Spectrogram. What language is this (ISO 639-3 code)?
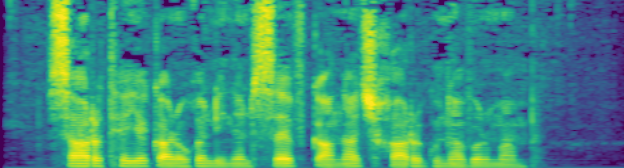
hye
